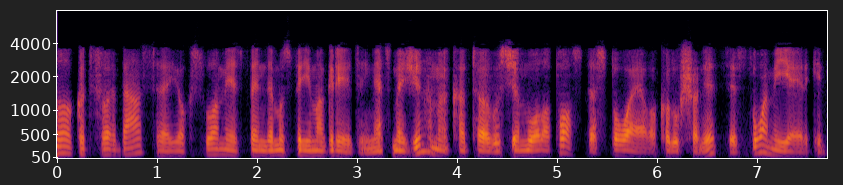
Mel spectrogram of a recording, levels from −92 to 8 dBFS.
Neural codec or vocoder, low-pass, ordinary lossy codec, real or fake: codec, 24 kHz, 0.5 kbps, DualCodec; 7.2 kHz; MP3, 32 kbps; fake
